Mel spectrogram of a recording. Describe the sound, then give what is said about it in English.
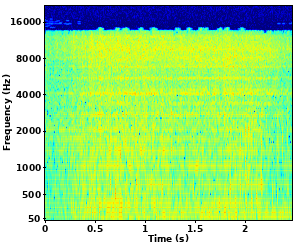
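A helicopter flies as it heads back to refuel, its rotor and engine making a loud, continuous, steady drone with a throbbing texture that lasts the whole clip, with no talk. “The helicopter heads back.”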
